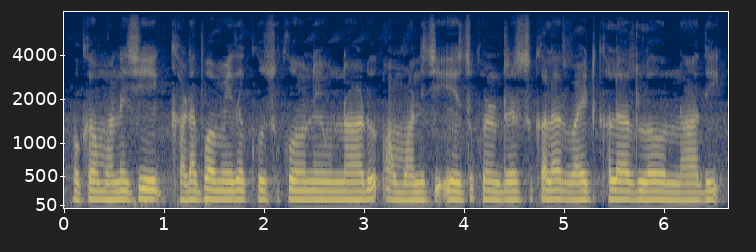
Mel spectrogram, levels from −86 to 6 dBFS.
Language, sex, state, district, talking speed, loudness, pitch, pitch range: Telugu, male, Telangana, Mahabubabad, 125 wpm, -14 LUFS, 135 Hz, 135-140 Hz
